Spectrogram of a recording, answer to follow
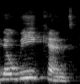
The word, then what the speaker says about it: The Weeknd: Como é que se pronuncia The Weeknd? Ok? The Weeknd.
